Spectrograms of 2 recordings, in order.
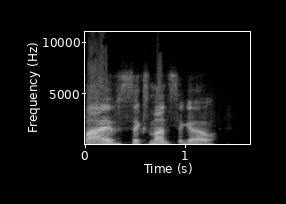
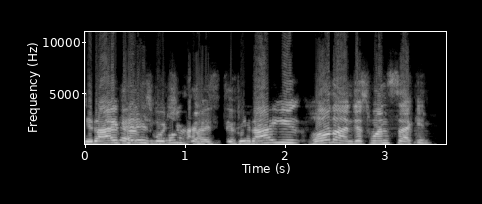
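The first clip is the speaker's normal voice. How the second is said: heated, high-pitched shouting; 6 semitones higher than usual. Arguing with others in a group discussion, yelling. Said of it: "Why are you yelling?".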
